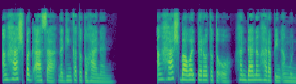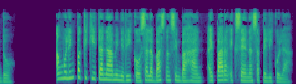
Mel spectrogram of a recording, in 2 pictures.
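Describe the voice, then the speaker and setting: A woman's voice: mid-range voice, lively intonation, moderate pace, dry recording, clean studio sound. A woman storyteller giving scripted first-person romance narration in a dramatic, sentimental manner.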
